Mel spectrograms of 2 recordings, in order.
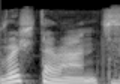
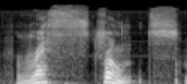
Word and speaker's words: restaurants: Se pronuncia restaurants. – Restaurants. – Eso es, con dos sílabas solo. – Okay. – Restaurants, ¿ok? La parte de en medio, la AU, se pierde.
